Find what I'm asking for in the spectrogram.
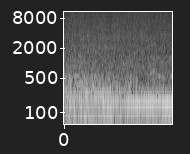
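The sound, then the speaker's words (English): A new Iraqi Navy patrol boat docks at the port of Umm Qasr after a celebratory lap, its engine a steady low drone with a constant tonal hum running throughout. “The vessel completed its victory lap to dock successfully at the port.”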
